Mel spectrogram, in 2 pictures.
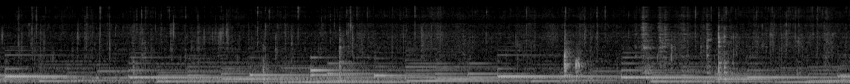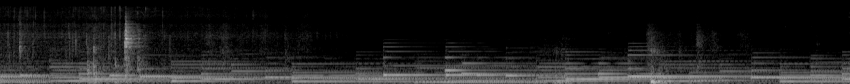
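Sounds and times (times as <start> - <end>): food sizzling in oil: 0.0 - 12.1
background music: 0.0 - 17.0
wooden spatula scraping pan: 2.0 - 11.7.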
